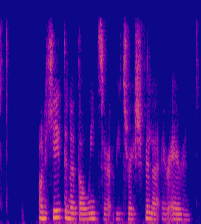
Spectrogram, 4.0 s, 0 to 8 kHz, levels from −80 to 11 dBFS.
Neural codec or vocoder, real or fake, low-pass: none; real; 7.2 kHz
